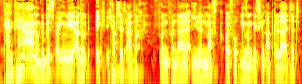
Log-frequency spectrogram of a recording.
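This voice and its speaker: This podcast co-host speaks fast in a low, steady voice, joining from home in Dortmund. His talk is casual and joking, though he sometimes stops and restarts hesitantly.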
